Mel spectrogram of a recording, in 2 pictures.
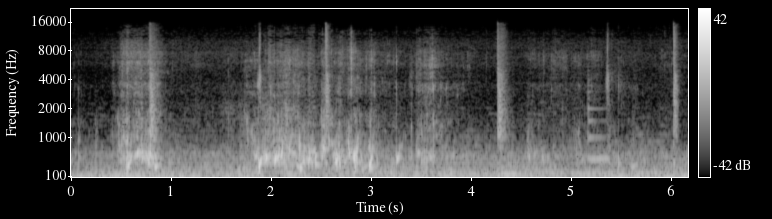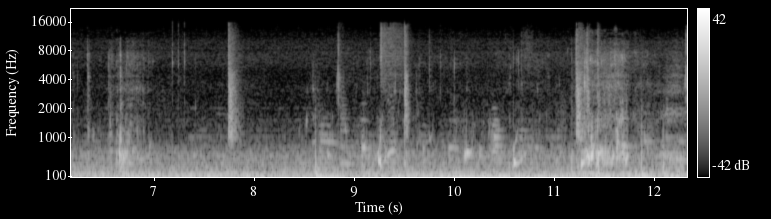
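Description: Water splashing and sloshing as a hooked smallmouth bass thrashes at the surface while being reeled in, with scattered sharp clicks over a steady low noise.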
